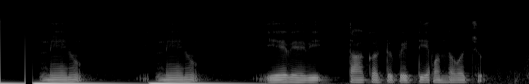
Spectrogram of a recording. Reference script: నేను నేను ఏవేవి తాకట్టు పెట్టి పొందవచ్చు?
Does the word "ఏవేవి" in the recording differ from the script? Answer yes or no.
no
